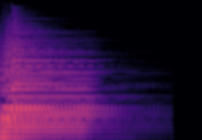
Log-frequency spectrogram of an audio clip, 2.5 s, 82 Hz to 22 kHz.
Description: Eb Major 11th G, guitar

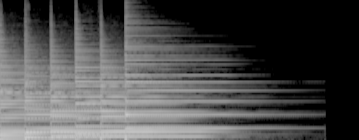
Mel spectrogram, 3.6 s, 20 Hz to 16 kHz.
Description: F Suspended 2nd Suspended 4th F down Guitar; arpeggiated; JGuitar

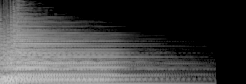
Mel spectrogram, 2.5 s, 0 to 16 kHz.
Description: D sharp 9th Suspended 4th, Guitar; strummed; x,x,1,1,1,0,3,0; JGuitar

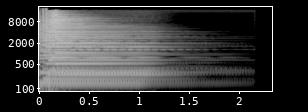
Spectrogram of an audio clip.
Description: D 11th D, down, Guitar, Standard; D11 strummed; JGuitar

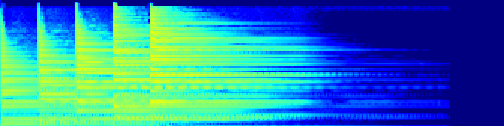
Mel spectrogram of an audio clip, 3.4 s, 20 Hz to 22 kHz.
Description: F Major 7th Suspended 2nd, chord

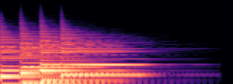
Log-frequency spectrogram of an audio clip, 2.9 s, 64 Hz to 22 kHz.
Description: A Major Add 9th A, chord; Aadd9; arpeggiated; JGuitar

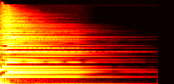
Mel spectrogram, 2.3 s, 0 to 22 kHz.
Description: F Minor 6th Guitar DADGAD, chord; x,x,15,13,15,12; down; chord shape

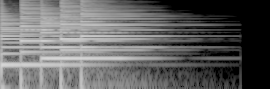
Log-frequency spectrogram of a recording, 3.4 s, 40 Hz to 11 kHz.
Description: F sharp Major Add 9th, Guitar; F#add9 arpeggiated

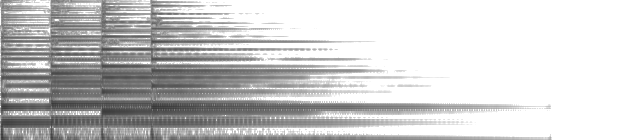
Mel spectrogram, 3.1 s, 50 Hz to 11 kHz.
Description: D sharp Minor Double Flat 5th F sharp

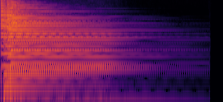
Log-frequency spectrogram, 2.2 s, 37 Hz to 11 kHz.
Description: F sharp 7th

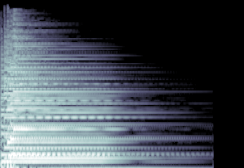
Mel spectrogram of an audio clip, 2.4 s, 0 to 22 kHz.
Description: B Major 7th Flat 5th E, chord shape; BM7b5/E; strummed; JGuitar

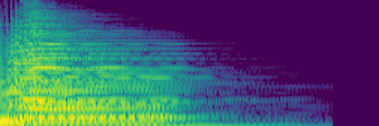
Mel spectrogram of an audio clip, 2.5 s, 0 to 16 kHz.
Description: G 11th

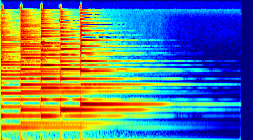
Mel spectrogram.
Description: A Major E

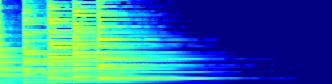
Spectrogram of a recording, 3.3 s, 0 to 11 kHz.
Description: A Minor Major 7th, down

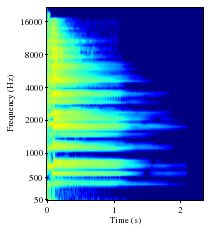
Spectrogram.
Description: Gb Suspended 2nd Sharp 5th, Guitar; strummed

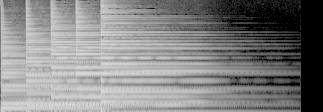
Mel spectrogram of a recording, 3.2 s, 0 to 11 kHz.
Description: C Minor 7th Flat 5th C down Guitar DADGAD

